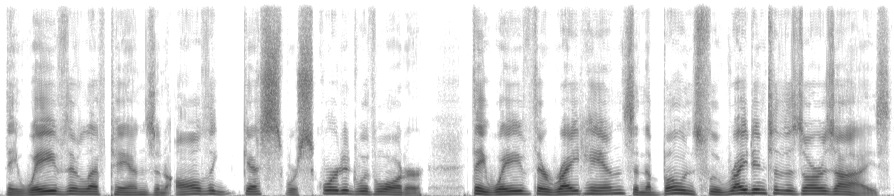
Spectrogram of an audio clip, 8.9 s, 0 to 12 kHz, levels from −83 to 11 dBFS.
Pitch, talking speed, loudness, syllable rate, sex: 150 Hz, 180 wpm, -17 LUFS, 4.1 syllables/s, male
